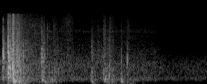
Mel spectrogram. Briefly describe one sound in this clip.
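A skateboard clatters as a skater falls.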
